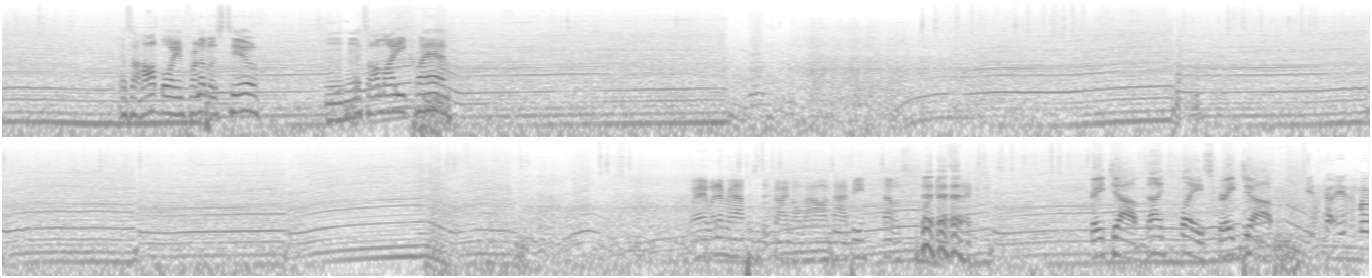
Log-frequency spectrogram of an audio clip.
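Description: A racing car engine roars and revs up and down through gear changes.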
